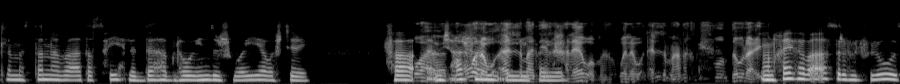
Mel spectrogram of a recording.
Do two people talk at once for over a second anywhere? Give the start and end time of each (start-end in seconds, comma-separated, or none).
4.2-5.7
